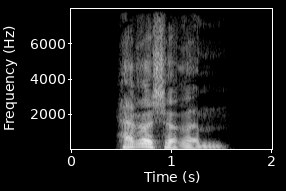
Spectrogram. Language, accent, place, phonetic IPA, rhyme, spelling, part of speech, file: German, Germany, Berlin, [ˈhɛʁɪʃəʁəm], -ɛʁɪʃəʁəm, herrischerem, adjective, De-herrischerem.ogg
- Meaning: strong dative masculine/neuter singular comparative degree of herrisch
